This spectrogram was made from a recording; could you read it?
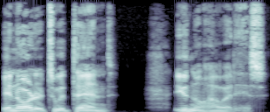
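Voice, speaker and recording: A man's voice: fairly low pitch, wildly swooping pitch, normal speed, no echo, clean studio sound, voice pushed up, exaggerated voice. A man voicing a cocky, crude young man who mocks others in a laid-back way. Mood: mocking. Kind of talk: audiobook character voice.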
